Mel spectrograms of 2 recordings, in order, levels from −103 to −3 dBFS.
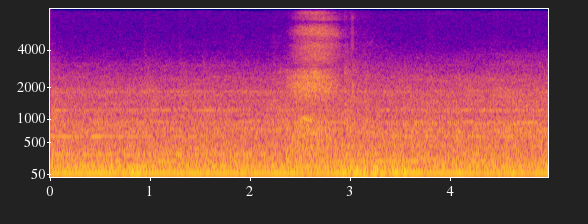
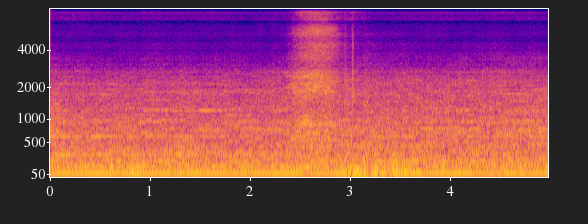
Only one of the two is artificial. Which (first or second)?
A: second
